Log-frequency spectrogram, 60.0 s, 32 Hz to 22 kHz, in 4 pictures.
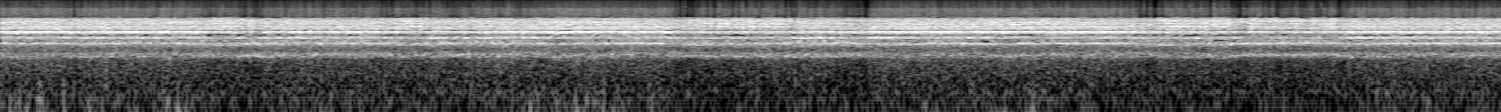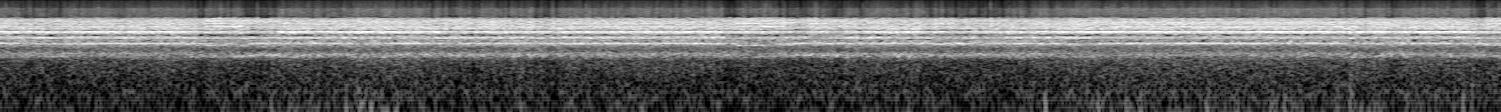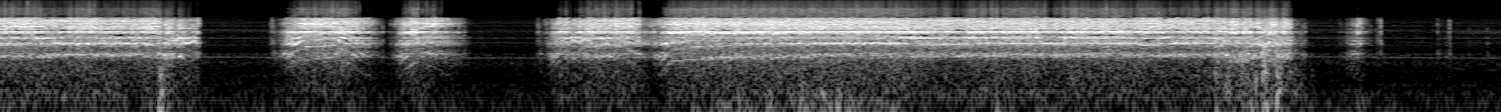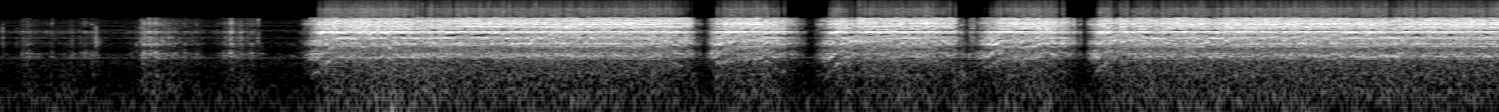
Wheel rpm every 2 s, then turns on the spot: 230, 230, 230, 220, 220, 220, 230, 230, 230, 230, 230, 230, 230, 230, 230, 200, 70, 40, 150, 220, 220, 80, 10, 20, 170, 180, 100, 100, 180, 200.
44-48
